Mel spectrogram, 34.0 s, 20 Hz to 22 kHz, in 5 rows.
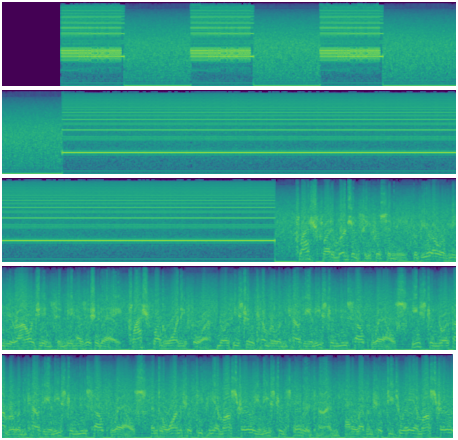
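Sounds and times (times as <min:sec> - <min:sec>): piercing warning alarm tone: 0:00.9 - 0:01.9, 0:02.8 - 0:03.8, 0:04.8 - 0:05.8, 0:07.7 - 0:17.8
screechy data bursts: 0:00.9 - 0:01.9, 0:02.8 - 0:03.8, 0:04.8 - 0:05.8.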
